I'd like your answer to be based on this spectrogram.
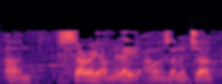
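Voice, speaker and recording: A man's voice: mid-range voice, a little fast, over music, lightly acted. An actor playing a mild, lovelorn delivery man in a radio comedy drama, hesitant and plaintive. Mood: awkward, guarded. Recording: dull sound with faint noise.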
